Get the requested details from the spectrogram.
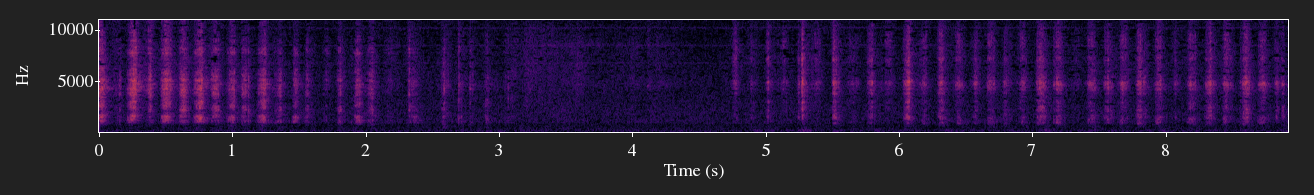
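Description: A wooden stylus scratches trees into the black-coated card of a flat, spiral-bound scratch-art pad, making quick, bright, dry scratching strokes. The strokes come fast and dense at first, fade to a soft hiss in the middle, then pick up again in short, irregular bursts.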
